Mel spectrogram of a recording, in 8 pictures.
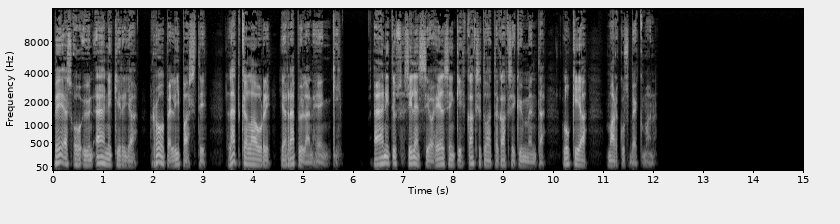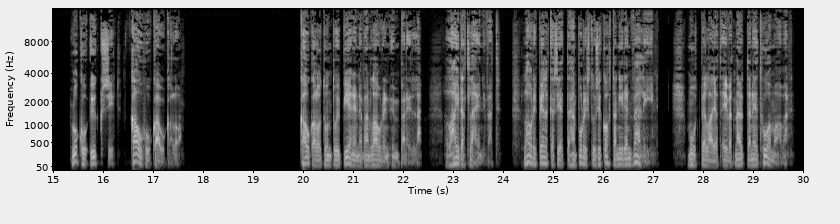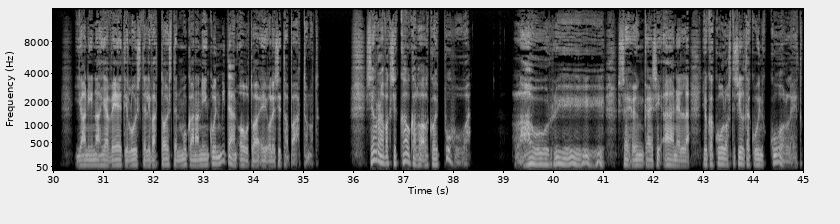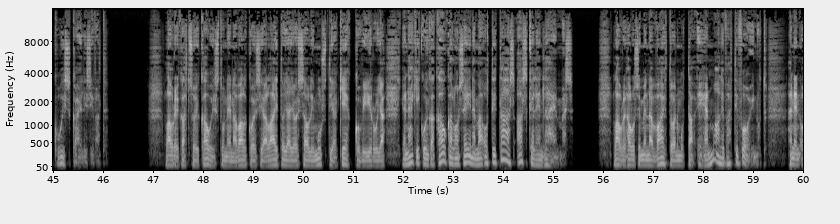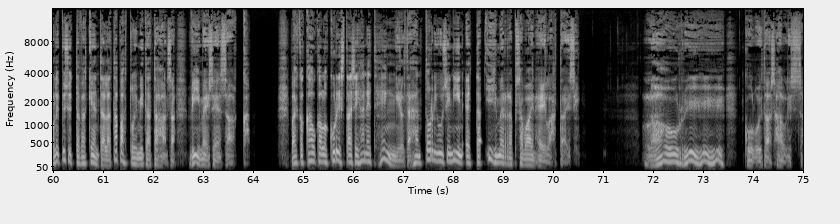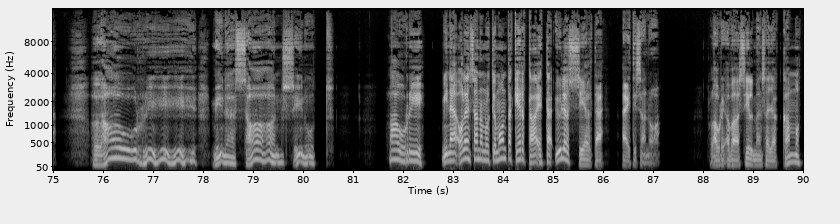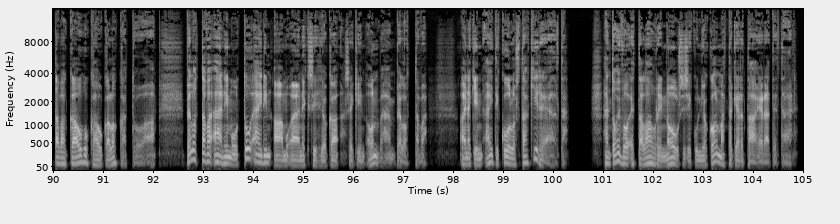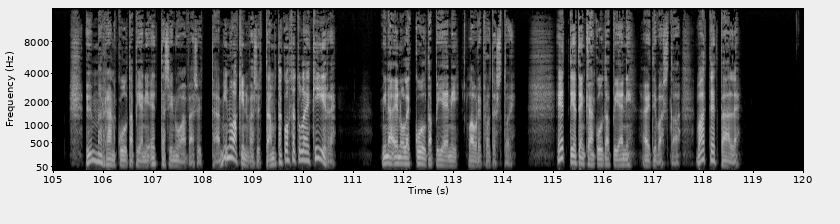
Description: Lätkä-Lauri ja räpylän henki – Ljudbok – Laddas ner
